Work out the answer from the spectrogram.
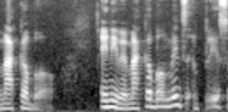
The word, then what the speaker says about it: macabre: The spelling is macabre, but the pronunciation is macabre.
